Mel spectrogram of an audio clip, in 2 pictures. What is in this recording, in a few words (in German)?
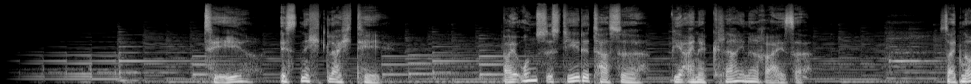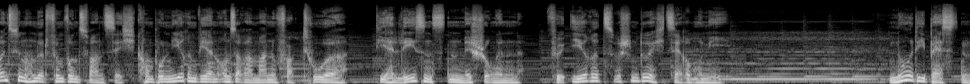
werbespot, sprecher; teejo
